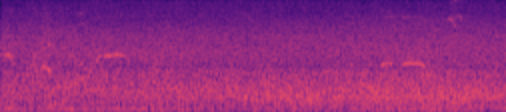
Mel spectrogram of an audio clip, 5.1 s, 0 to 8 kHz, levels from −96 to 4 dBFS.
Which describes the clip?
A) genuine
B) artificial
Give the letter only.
A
